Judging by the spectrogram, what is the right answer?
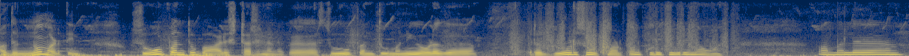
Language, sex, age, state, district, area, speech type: Kannada, female, 30-45, Karnataka, Gadag, rural, spontaneous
